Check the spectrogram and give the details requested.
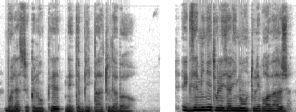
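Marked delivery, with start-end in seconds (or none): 3.6-5.8 loud, higher order that fades at the end; commanding order. A narrator's reading. Widow ordering everyone to test the food, loud and commanding. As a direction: bark out the command, then ease off. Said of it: "ordonna l'inconsolable veuve".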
